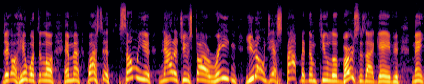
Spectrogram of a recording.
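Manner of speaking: ordinary delivery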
